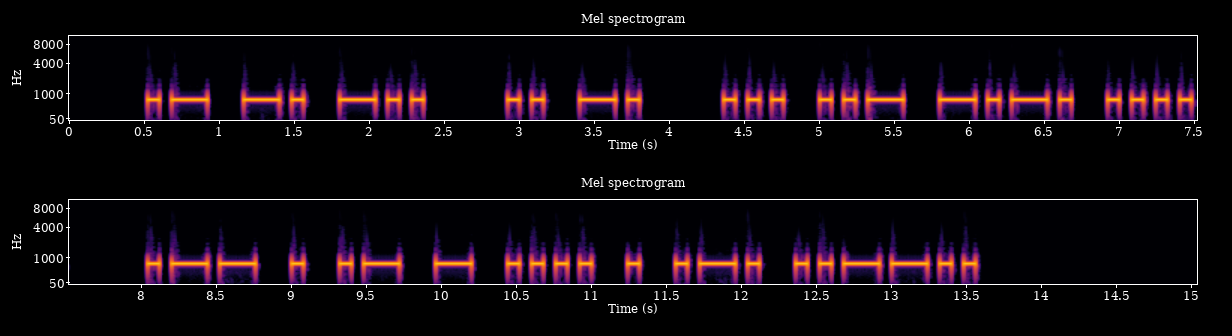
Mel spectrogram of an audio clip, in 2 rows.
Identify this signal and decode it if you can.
Morse code, heard as a keyed tone, about 15 wpm, 700 Hz. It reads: AND IN SUCH WEATHER?
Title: Sentences from Top 1000 Words - Review Part 5 - 15wpm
